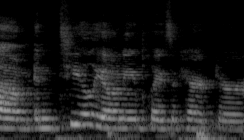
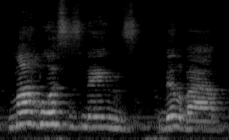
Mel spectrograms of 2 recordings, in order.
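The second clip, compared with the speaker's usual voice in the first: put-on country accent; 2 semitones higher, slower than usual. Joking about horses, slow put-on country drawl. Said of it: "real country".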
